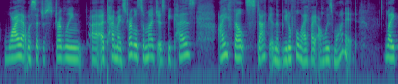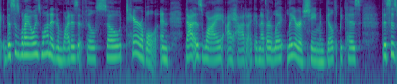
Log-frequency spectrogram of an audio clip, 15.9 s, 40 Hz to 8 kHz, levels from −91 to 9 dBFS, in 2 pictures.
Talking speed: 205 wpm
